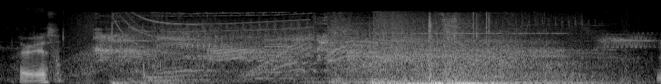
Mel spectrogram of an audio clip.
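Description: A blast of energy roars and crackles.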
